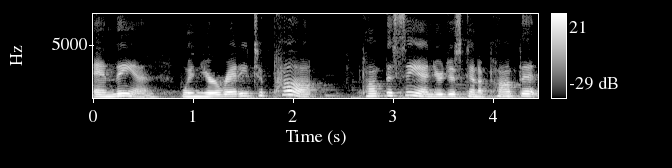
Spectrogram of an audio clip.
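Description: Faint music plays in the background as a woman talks at a fairly slow pace with ordinary pitch variation. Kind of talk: tutorial. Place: home room. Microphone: phone near.

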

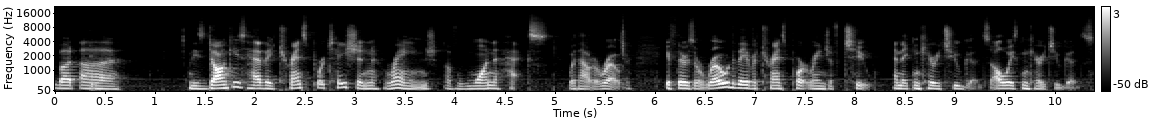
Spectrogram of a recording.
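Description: A man speaks with a fairly high pitch. Vocal fry runs through his voice. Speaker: board game streamer. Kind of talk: live solo playthrough commentary. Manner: halting, repeats words.

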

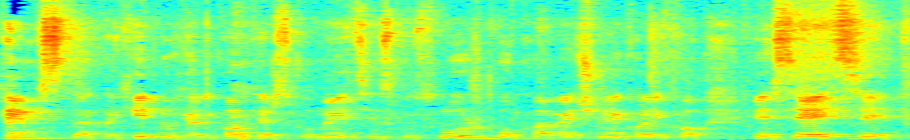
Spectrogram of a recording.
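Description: Someone talks at a fairly quick pace in a monotone, flat intonation, with noticeable background noise behind them. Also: man. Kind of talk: press conference statement. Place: hall. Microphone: handheld.

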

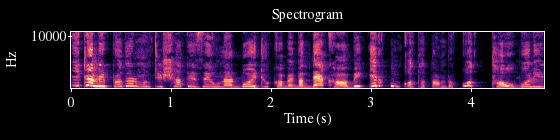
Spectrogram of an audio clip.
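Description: Extremely high in pitch, a woman talks in an animated tone with very wide pitch swings. The sound is dry and close with no echo. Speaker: political commentator. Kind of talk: political rant.

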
